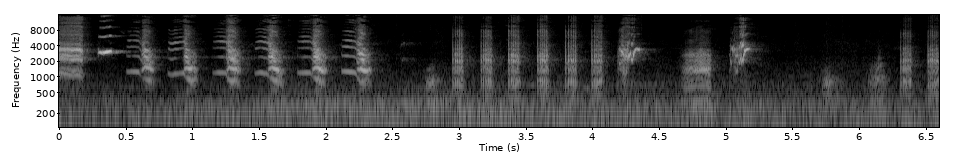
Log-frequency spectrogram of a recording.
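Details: Javan pied starling song used as a training recording for other starlings: a rapid series of sharp, squeaky notes repeated about three per second, then a run of harsh rasping bursts and a few whistled notes.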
